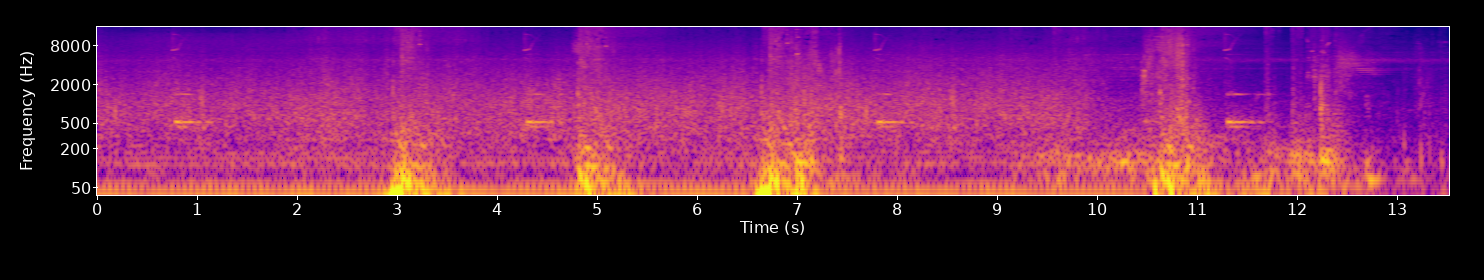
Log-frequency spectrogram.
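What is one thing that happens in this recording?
Water splashes and churns as a ball rolls across it.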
